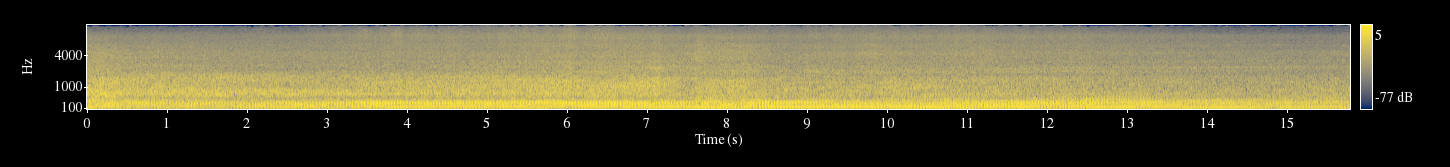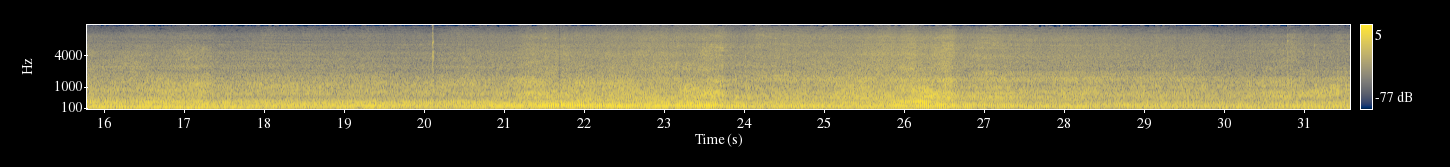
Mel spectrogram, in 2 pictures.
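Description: A motor vehicle engine running steadily nearby: a low hum that weakens after about halfway, with a few brief louder sounds near the end.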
